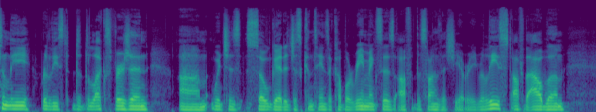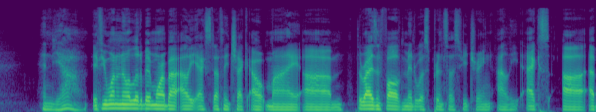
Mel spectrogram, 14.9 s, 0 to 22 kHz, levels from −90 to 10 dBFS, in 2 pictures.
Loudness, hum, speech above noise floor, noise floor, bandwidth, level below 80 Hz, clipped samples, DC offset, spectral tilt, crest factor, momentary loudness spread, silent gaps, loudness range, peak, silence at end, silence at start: -20 LUFS; none; 41 dB; -60 dBFS; 16 kHz; -48 dBFS; under 0.1%; under 0.1%; -7 dB/octave; 18 dB; 13 LU; none; 6 LU; -2 dBFS; 0 s; 0 s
